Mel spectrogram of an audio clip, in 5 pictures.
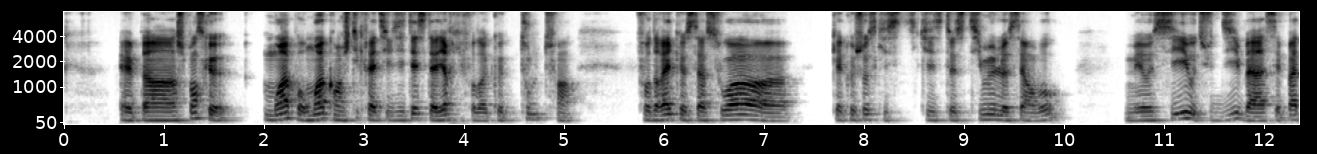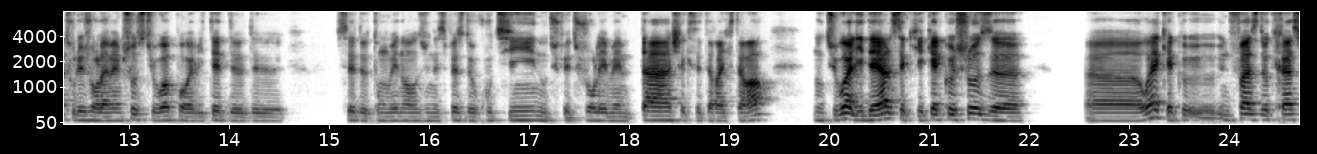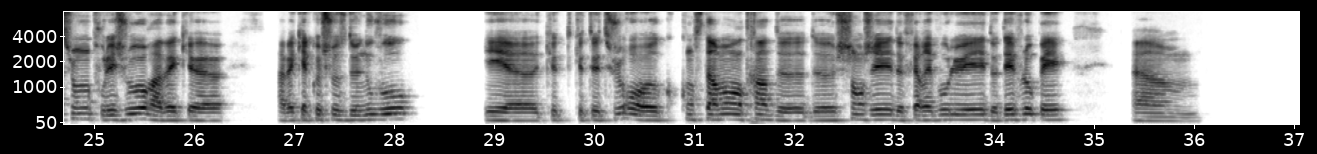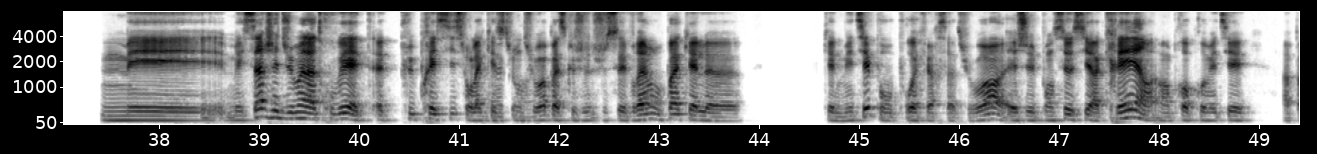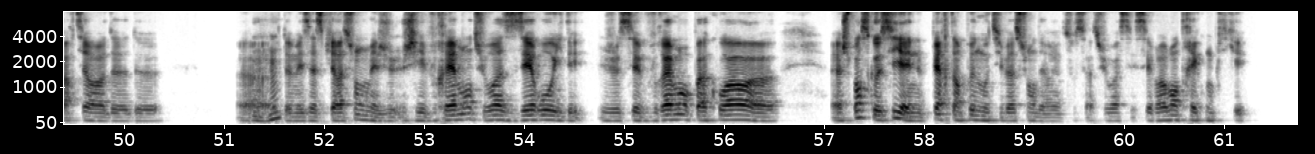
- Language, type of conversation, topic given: French, advice, Comment puis-je trouver du sens après une perte liée à un changement ?
- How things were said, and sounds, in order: other background noise; tapping; "toute" said as "toulte"; stressed: "tâches"; drawn out: "Mais"; stressed: "créer"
